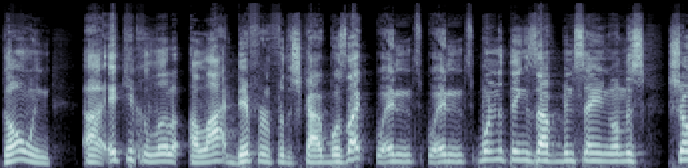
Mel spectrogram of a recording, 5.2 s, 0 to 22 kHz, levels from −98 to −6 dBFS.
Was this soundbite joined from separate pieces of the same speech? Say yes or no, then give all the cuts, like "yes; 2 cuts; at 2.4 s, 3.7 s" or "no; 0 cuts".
yes; 2 cuts; at 1.0 s, 3.2 s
